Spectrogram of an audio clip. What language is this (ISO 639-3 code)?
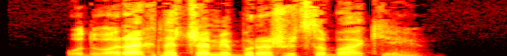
bel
